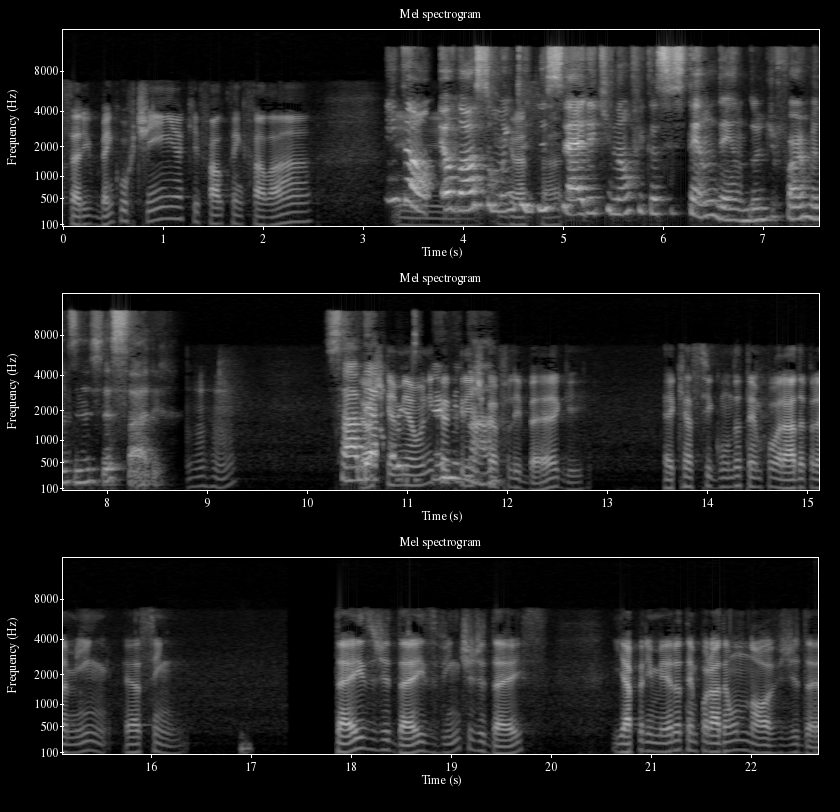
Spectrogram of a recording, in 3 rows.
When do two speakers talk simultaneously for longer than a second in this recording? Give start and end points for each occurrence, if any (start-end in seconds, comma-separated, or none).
3.3-5.0, 10.6-12.1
